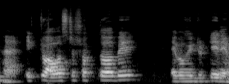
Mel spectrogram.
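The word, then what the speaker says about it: حاء: সবচেয়ে বেশি যত জনের উচ্চারণ আমরা যদি শুনি, বেশিরভাগ লোকদের সমস্যাটা হয় হচ্ছে হা এবং আইন, যেটা হলকের মাঝখান থেকে আসে। এই হলকের মাঝখান থেকে উচ্চারণ করতে গেলে অবশ্যই একটু গলাটাকে চাপ দিতে হয়।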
